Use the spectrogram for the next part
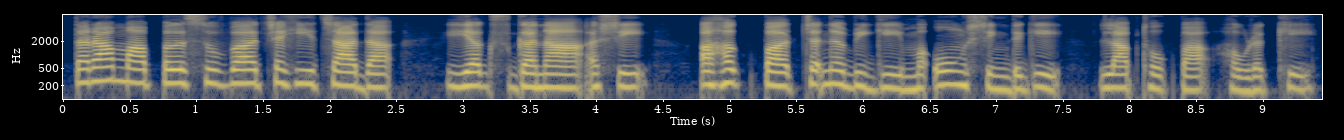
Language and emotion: Manipuri, neutral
